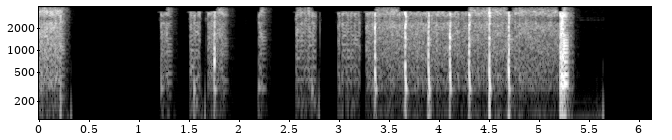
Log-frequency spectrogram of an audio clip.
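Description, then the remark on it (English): Something bangs against a microphone at a table: a few scattered bursts, then a steady buzzing rasp punctuated by about seven sharp, evenly spaced knocks, loud and with no one talking. “It is right there, banging on the microphone at the table.”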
